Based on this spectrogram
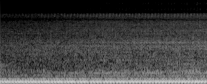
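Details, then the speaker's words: Turbo Mazda at its first start after timing chain work gives a smooth, steady, quiet idle with an even beat and no ticking or rattle. It is much quieter than before, and the owner suspects the timing chain was noisy earlier. "much quieter than before from the engine wow that is quiet okay looks like the timing chain must have been noisy before that I didn't notice because now it's so much quieter wow"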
